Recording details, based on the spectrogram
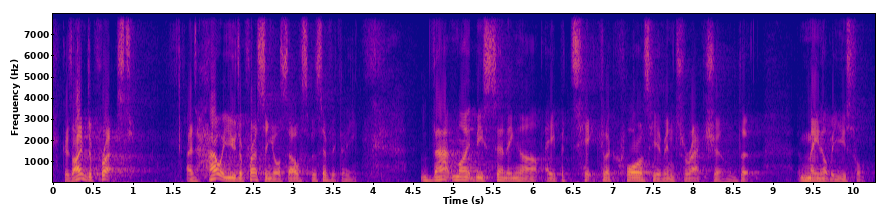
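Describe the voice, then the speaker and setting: A man with a fairly low voice gives an informal lecture on therapy technique. He talks thoughtfully, pausing on fillers and restarting phrases. His voice carries a long reverb from a large room. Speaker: therapy trainer.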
